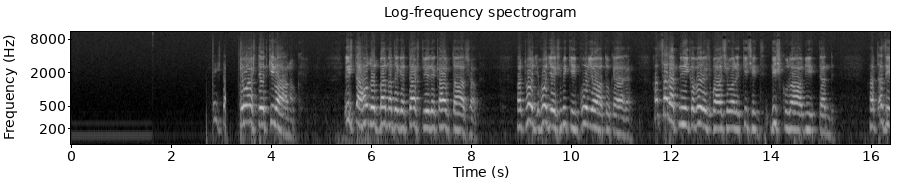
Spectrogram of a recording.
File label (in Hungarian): nyelvjaras gyujtesek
